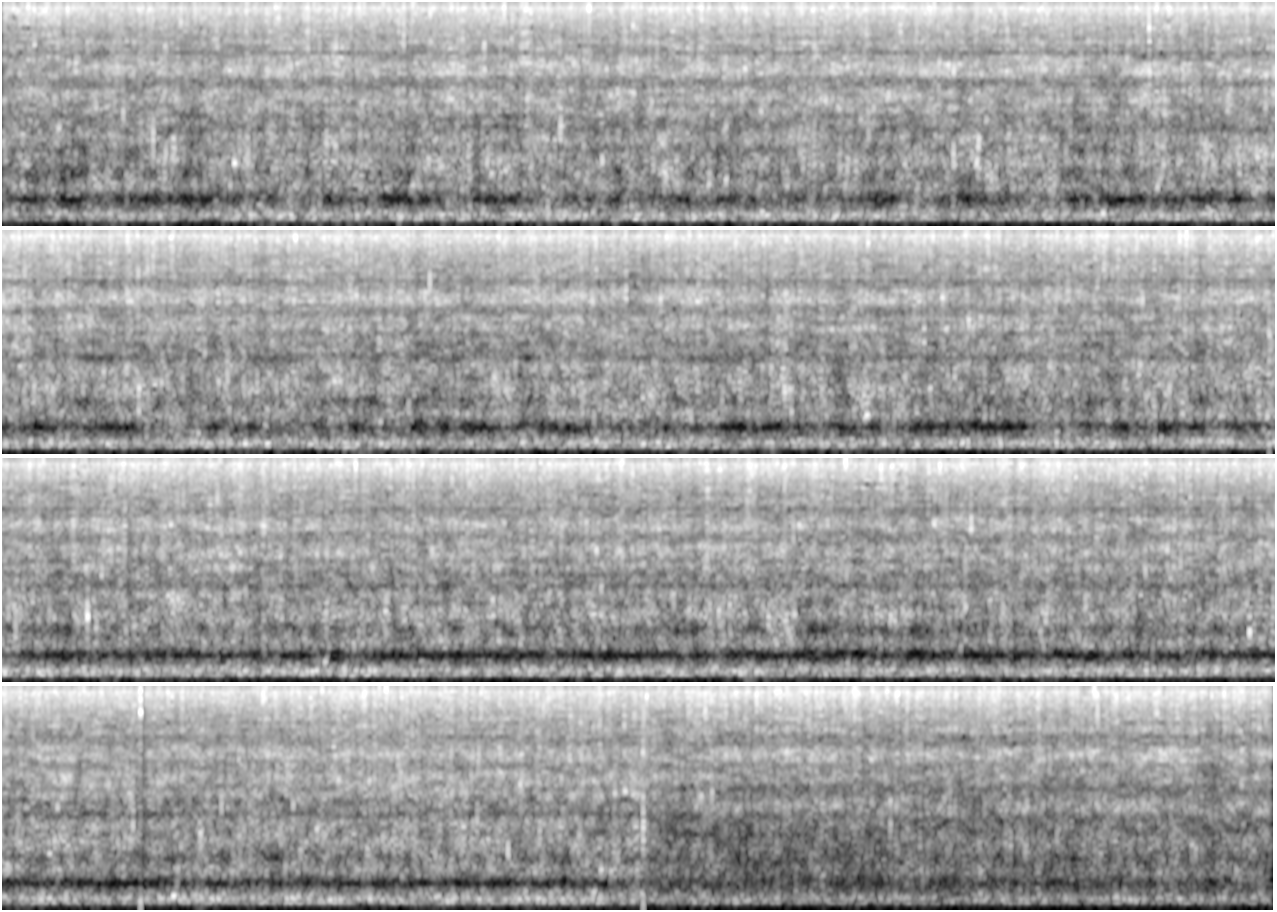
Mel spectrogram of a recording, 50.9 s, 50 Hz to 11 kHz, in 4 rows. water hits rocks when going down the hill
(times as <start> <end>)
25.0 26.5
